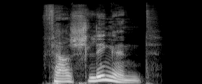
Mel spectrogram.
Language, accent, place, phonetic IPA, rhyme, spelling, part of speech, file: German, Germany, Berlin, [fɛɐ̯ˈʃlɪŋənt], -ɪŋənt, verschlingend, verb, De-verschlingend.ogg
- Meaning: present participle of verschlingen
